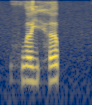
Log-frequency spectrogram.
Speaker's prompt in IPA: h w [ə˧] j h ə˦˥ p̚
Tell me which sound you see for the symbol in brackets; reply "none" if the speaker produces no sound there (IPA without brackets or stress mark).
ə˧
